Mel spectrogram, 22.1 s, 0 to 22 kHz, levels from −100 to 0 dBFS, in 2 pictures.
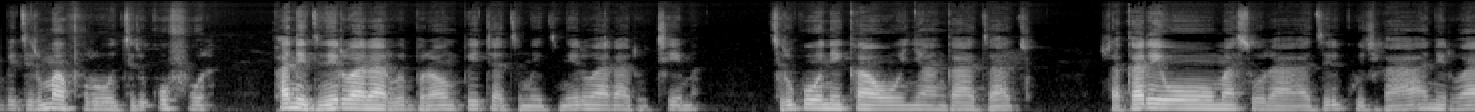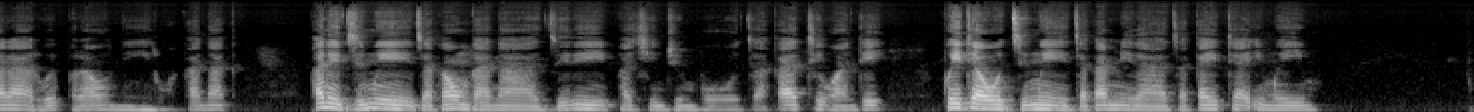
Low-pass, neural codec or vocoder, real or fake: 19.8 kHz; none; real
